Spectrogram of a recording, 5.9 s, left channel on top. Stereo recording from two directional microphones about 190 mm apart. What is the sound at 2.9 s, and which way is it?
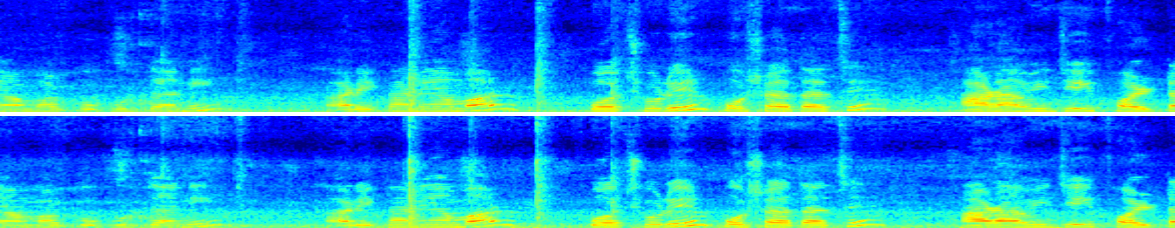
A woman's voice, 10° left (ahead or behind).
